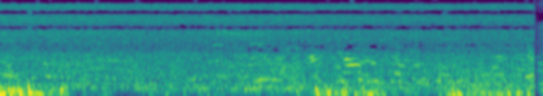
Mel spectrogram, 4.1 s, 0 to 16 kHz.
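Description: The turbulent Shahasradhara-2 waterfall roars in a dense, unbroken rush of falling water, loud and close, holding steady from start to finish.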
